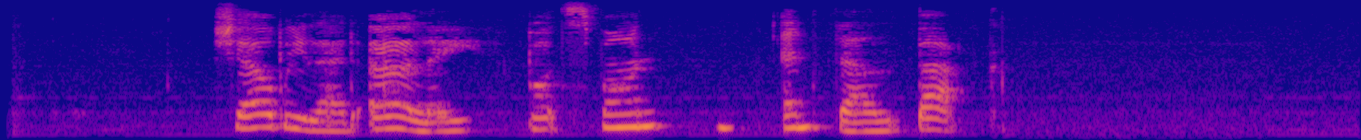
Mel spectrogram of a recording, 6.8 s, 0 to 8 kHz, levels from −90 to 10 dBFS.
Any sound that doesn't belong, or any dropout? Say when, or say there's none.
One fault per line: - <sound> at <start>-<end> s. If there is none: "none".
none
